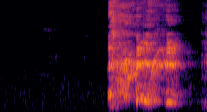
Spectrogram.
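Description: A man's short, loud cough about a second in, lasting under a second.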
